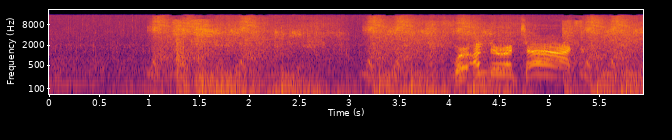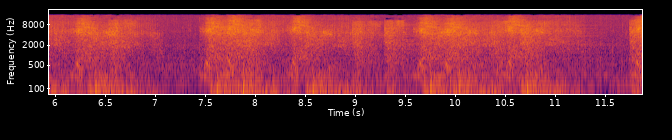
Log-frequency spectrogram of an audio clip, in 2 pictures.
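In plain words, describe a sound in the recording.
Swords and axes clash in a fierce battle.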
